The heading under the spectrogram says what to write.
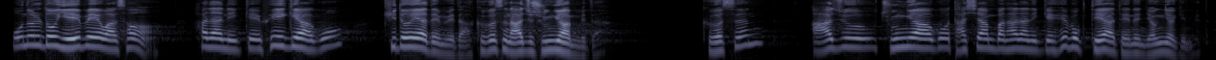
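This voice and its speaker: A man's voice: sits high, clean tone. A male pastor from Gyeongsang Province preaching an earnest, exhorting sermon to a youth service in a church sanctuary. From Gyeongsang Province, Korea. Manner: earnest, exhorting, building to fervent appeals. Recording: long reverb of a church sanctuary.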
